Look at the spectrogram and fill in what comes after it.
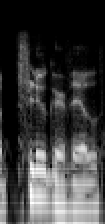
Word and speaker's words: Pflugerville: It looks like a German pronunciation, and you usually go with all of the letters. So Pflugerville. – Pfluger? – Like Pferd is the German word for horse.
